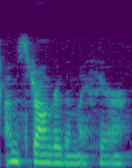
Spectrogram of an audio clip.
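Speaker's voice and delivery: hushed affirmation. Shown as a demonstration. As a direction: say it quietly as if to yourself. Intimate affirmation in the round.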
